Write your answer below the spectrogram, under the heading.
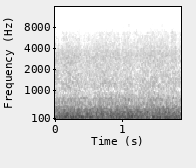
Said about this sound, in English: Thunderstorms course through the city, pulsing and pausing, blackening the sky. This is the sound of that rain, the rain of 9/10, captured on video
